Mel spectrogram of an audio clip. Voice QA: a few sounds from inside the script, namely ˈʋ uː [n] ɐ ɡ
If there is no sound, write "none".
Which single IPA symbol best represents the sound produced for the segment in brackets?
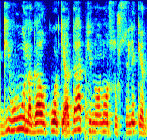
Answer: n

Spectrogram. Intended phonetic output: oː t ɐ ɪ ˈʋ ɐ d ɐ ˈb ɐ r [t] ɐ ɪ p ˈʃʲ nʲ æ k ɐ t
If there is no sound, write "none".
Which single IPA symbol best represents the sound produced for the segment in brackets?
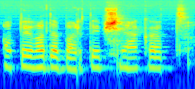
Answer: t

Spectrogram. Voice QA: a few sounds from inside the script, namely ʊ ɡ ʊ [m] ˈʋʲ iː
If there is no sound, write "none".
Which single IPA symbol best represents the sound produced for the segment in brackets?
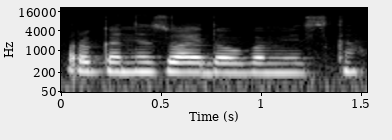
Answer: m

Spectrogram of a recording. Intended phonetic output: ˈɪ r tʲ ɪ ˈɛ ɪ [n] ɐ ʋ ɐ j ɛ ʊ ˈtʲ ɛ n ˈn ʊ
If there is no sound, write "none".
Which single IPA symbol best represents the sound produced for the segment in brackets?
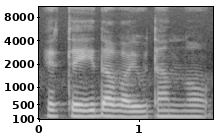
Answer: d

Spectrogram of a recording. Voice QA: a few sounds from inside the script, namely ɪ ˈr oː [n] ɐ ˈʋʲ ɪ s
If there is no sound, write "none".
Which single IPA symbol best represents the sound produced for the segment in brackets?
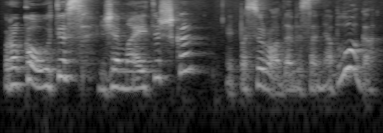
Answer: d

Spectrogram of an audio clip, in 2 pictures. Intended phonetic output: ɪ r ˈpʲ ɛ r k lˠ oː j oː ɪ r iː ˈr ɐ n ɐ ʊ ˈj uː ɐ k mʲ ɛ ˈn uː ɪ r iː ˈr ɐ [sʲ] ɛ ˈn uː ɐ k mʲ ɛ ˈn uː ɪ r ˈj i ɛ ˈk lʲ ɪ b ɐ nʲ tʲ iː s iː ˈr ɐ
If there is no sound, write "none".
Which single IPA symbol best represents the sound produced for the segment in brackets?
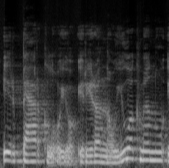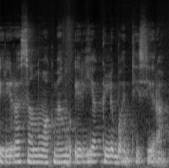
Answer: sʲ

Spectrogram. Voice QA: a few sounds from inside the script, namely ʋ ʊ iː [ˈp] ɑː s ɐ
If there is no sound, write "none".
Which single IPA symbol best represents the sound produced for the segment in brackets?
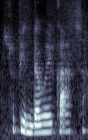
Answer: k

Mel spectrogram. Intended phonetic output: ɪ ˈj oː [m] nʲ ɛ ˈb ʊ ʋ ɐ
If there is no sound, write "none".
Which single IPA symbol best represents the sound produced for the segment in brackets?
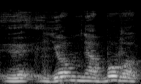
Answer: m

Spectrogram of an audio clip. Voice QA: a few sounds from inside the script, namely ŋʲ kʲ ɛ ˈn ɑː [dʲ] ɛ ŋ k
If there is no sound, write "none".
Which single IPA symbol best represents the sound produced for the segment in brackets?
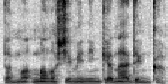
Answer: dʲ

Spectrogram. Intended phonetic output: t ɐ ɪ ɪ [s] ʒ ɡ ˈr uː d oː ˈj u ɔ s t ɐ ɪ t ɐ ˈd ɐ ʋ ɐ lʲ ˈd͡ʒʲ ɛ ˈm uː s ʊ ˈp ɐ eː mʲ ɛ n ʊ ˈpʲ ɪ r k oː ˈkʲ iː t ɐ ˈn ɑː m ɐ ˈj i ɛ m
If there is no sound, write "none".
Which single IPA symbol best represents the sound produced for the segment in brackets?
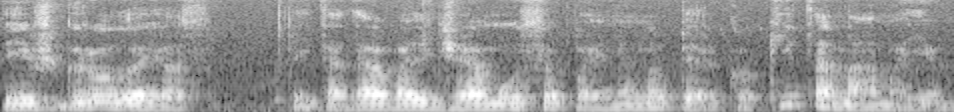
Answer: none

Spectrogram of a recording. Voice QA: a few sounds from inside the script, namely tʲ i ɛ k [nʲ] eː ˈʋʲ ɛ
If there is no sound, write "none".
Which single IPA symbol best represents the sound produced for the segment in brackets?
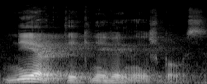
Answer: nʲ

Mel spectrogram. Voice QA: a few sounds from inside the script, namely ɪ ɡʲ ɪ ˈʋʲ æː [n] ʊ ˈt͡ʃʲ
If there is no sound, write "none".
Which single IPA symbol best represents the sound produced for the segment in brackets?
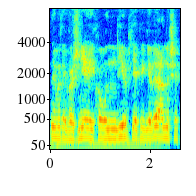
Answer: n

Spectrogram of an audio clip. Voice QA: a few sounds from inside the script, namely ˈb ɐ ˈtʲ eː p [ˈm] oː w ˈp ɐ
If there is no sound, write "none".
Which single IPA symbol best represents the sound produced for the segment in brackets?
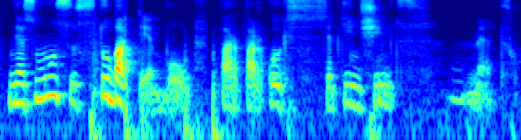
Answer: b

